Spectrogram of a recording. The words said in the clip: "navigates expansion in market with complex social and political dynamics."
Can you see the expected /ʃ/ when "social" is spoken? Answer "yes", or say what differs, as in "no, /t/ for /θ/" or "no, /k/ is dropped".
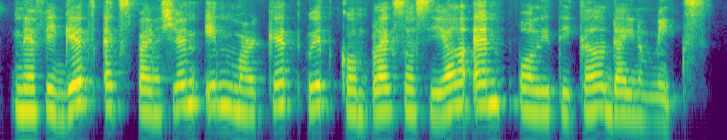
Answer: no, /ʃ/ is dropped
